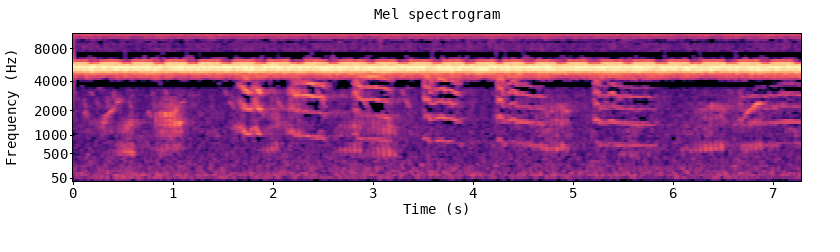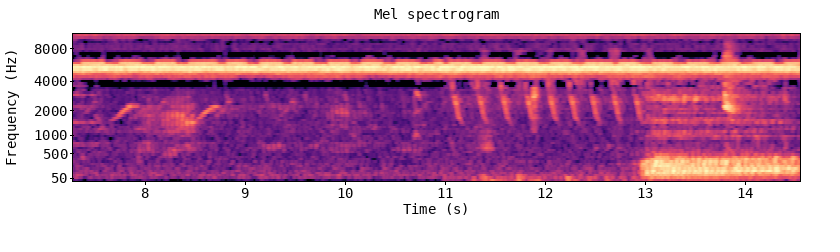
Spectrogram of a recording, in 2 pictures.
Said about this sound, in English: We leave you this week with the voice of the Louisiana Bayou. Kim Wilson recorded this chorus of bird songs, frog calls, alligator grunts, and the squeal of an amphibian being skewered by a heron in the primordial waters of the bayou.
